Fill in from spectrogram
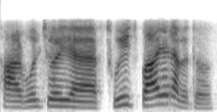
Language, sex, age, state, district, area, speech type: Bengali, male, 30-45, West Bengal, Howrah, urban, conversation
